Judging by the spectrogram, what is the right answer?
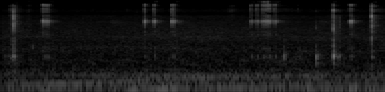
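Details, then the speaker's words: Honda Magna on test power: sharp irregular clicks over a faint low hum, ticking like a voltage-starved relay or solenoid; system very low on power; starter turns the engine, so not seized; cause of clicking unknown. "Listen to how dead she is. She's definitely ticking over here."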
